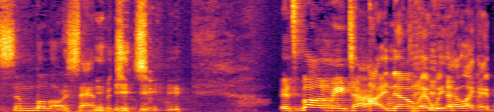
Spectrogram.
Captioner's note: laugh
